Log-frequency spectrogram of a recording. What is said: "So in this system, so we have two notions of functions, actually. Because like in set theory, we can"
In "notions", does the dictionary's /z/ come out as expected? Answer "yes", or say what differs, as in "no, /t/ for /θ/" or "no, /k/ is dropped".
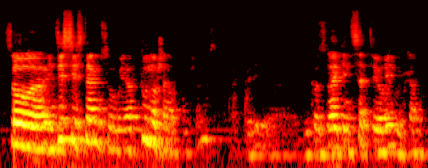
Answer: no, /z/ is dropped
